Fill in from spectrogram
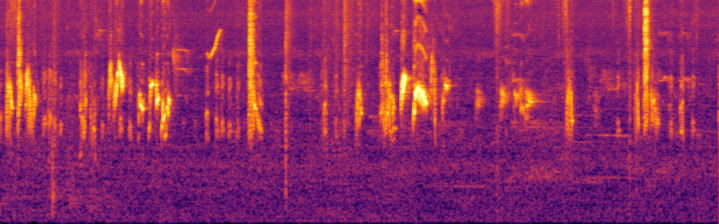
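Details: Decoy red-whiskered bulbul in fighting song for luring wild birds and training others: busy, uneven chatter of clipped chirps and short warbles, with one louder slurred whistle midway and quieter notes scattered between.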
